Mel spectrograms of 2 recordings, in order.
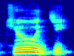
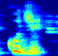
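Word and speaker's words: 九時: ya adanya siiji ya dan jam itu bahasa Jepangnya kan Q di sini q ya Tapi kalau dalam jam itu bukan qg ya tapi Kuji ya Kuji kayak gitu Jadi tolong hafalkan angka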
